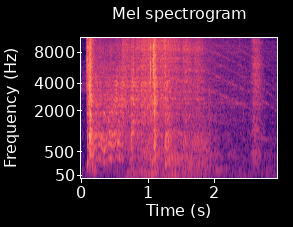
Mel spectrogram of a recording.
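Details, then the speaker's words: 1973 Ford Econoline with 302 V8, C4, parked 7+ years, started via jumper to solenoid with fuel line disconnected: uneven churn cranking a couple of seconds, never fires; no fuel coming out of fuel line. "it won't run because i have the fuel line disconnected so there's no garbage going in it but we'll throw a little more gas in and i'm not getting any fuel out of the fuel line either"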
